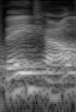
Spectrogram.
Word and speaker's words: Beit El: the South even to Bethel or beit el as it's called in the land unto the place where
